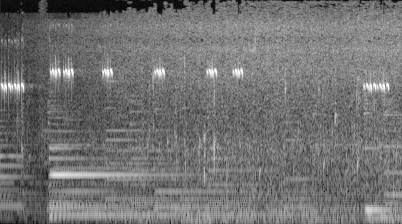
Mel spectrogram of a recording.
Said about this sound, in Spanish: Sereno, contento, el grillo comenzó a cantar nuevamente sus melodías de amor.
